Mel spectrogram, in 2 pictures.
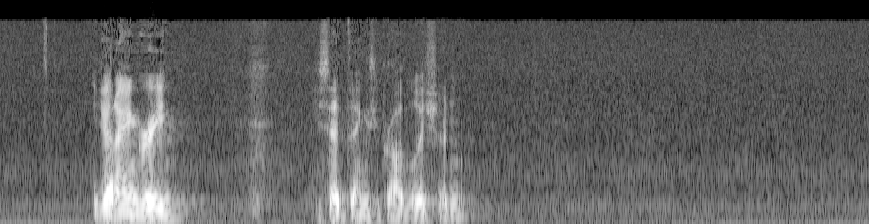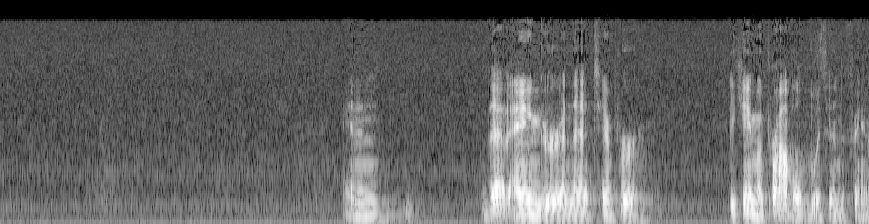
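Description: A man speaks slowly and solemnly through a microphone, with long pauses.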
